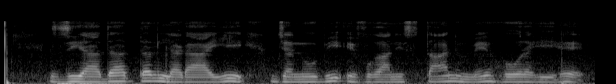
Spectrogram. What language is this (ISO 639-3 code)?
urd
